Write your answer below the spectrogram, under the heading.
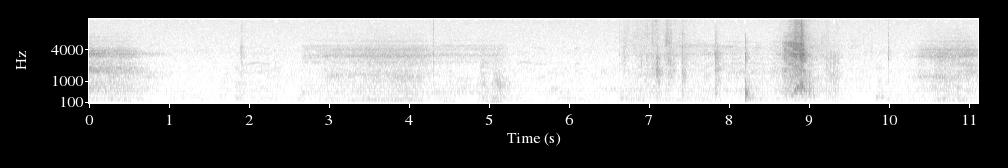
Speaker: think you can hear what's snoring in the background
